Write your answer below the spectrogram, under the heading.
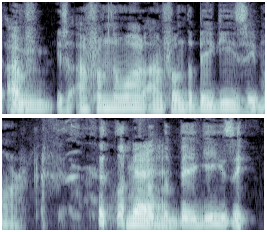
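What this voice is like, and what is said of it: Imitated Eastern European accent. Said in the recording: “that is a Eastern European accent for sure.”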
